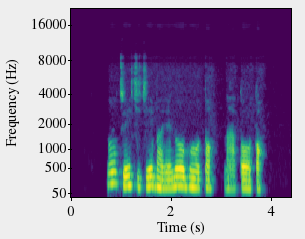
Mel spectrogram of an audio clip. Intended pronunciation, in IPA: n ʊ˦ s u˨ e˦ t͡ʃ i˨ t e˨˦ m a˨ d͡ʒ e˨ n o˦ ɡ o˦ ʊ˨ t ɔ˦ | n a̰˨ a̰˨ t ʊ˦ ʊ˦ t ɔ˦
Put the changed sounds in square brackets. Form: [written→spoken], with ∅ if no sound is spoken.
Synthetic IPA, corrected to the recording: n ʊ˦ [s→t] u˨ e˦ t͡ʃ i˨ [t→t͡ʃ] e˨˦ [m→b] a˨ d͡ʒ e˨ n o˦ ɡ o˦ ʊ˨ t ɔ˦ | n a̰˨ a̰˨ t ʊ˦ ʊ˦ t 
